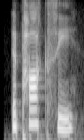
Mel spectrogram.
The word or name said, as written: epoxy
